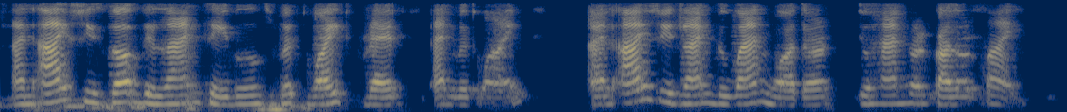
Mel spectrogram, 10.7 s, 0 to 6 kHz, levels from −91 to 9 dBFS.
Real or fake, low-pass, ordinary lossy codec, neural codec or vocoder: fake; 5.4 kHz; AAC, 32 kbps; autoencoder, 48 kHz, 32 numbers a frame, DAC-VAE, trained on Japanese speech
